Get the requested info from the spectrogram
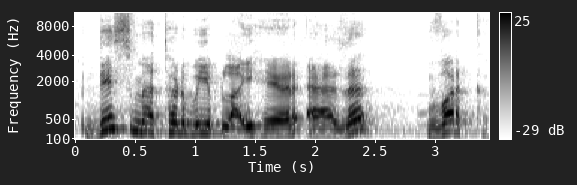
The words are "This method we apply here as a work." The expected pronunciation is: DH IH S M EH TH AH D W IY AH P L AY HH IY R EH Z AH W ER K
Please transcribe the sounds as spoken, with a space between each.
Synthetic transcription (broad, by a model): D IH S M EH T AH D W IY AH P L AY HH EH R EH Z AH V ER K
